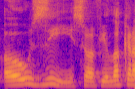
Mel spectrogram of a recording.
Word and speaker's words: Oz: with us it's spelled oszi so if you look it up online it's like like The Wizard of Oz but O's O's and I'm gonna try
